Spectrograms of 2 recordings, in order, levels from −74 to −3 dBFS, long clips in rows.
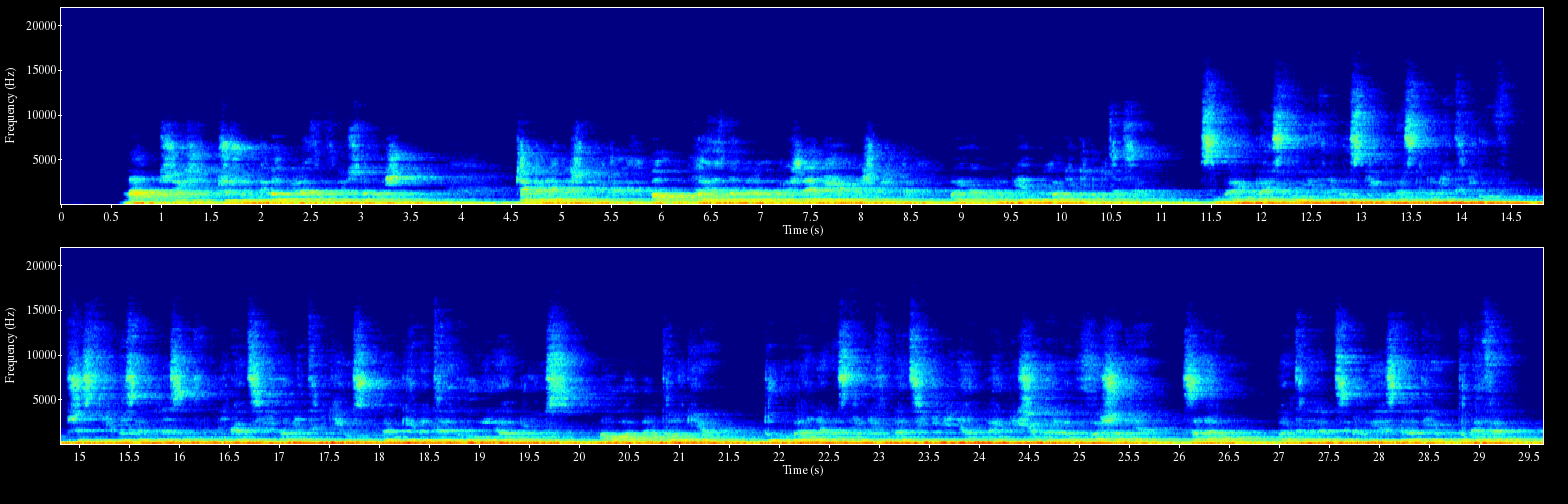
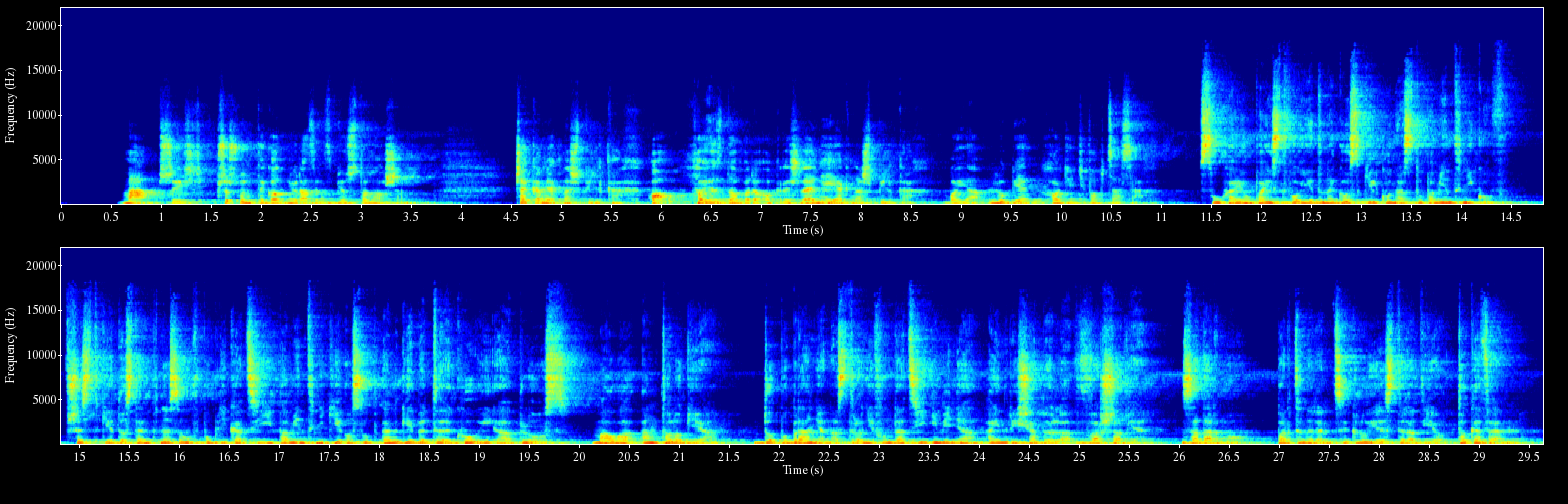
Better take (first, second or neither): second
